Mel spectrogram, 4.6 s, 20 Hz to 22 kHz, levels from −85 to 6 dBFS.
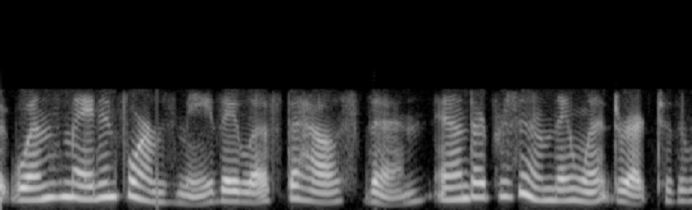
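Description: Word clock ticks run from 0.33 s to 4.55 s, a string of about twenty sharp clicks spaced roughly every 0.3 s. The receiving device is running on its own clock rather than following the sender's, and the two drift apart by something on the order of 100 parts per million. Each time they slip past one another, a single sample is dropped or repeated, leaving a small step in the waveform that sounds as a tick. The strength of the ticks varies with whatever the speech is doing at that instant.

Packet loss filled with silence occurs at 1.04 s, a 10 ms hole in the speech. The gap fits a single lost packet that the receiver replaced with digital silence instead of concealing it. Because the sound drops to nothing and then resumes abruptly, the gap has hard edges. This gap sits among the clock ticks but is separate from them, and it has a brief dead moment instead of a single-sample jolt. The narrow telephone band of the G.711 line carries the sound on either side of this gap, adding at most faint noise of its own.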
